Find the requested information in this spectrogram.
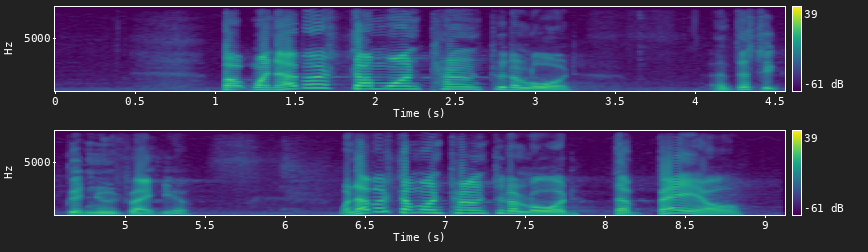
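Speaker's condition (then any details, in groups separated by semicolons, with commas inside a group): Deafness; needs names repeated several times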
